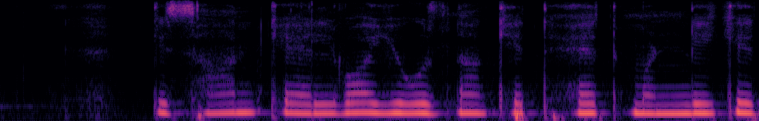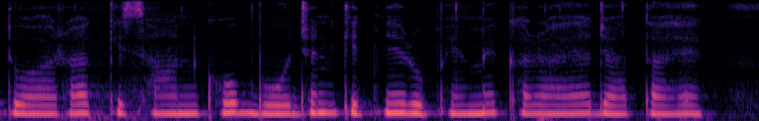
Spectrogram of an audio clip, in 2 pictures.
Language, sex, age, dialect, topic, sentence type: Hindi, female, 18-24, Marwari Dhudhari, agriculture, question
